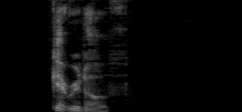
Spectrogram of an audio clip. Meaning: To rid oneself of; to cause oneself to be free of or released from
- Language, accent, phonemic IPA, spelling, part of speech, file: English, Australia, /ɡɛt ɹɪd ʌv/, get rid of, verb, En-au-get rid of.ogg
